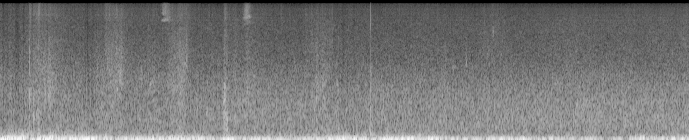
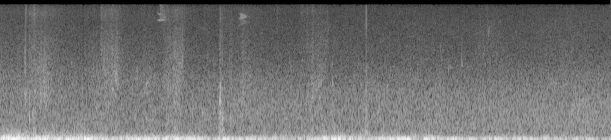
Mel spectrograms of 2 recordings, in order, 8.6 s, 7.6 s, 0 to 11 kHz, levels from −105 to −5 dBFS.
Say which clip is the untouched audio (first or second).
second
